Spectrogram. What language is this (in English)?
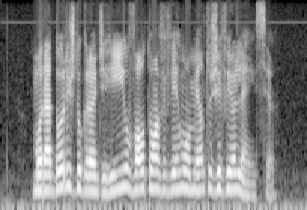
Portuguese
